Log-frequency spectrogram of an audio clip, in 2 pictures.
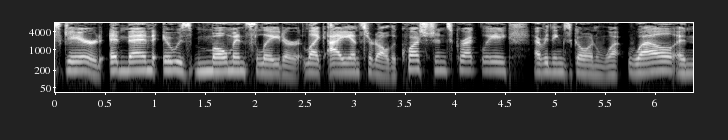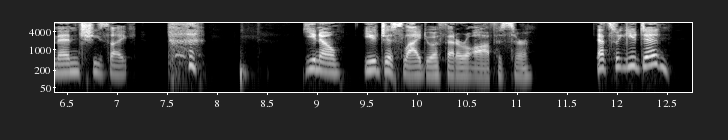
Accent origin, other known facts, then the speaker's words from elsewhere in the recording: United States; I am an immigrant, but I've been here since I was, like, a fucking baby.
